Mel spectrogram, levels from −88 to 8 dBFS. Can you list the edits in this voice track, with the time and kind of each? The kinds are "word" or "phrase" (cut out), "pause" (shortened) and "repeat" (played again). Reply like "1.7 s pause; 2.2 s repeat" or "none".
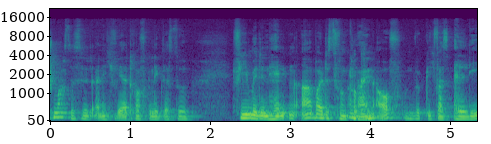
none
